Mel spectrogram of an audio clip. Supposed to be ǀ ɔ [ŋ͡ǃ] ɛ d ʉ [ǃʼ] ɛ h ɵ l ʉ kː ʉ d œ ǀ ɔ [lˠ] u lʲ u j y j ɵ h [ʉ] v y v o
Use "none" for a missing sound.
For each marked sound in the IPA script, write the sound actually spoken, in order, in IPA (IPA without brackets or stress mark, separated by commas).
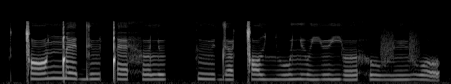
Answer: ŋ͡ǃ, ǃ, ʎ, u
